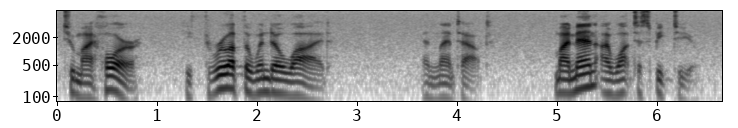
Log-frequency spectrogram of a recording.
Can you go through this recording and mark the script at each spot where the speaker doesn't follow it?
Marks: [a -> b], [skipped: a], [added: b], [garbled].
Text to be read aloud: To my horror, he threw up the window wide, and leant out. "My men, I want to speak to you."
To my horror, he threw up the window wide, and leant out. "My men, I want to speak to you."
